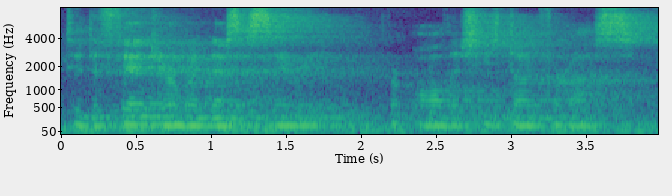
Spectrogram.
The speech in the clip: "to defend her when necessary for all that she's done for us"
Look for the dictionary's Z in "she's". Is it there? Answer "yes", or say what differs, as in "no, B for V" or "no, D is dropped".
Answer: yes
